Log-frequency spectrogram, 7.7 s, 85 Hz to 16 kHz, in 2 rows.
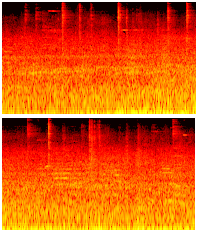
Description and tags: I recorded the ticket machines at Wynyard Station, Sydney. Made with a Zoom H4n
Station, Ticket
